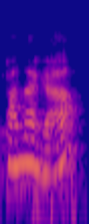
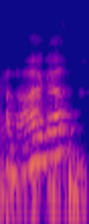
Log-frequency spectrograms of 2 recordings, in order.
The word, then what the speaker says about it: Panaga: O nome da ONG é Panagá, né? Na verdade, a pronúncia é Panaga, é um termo em Dari, né?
